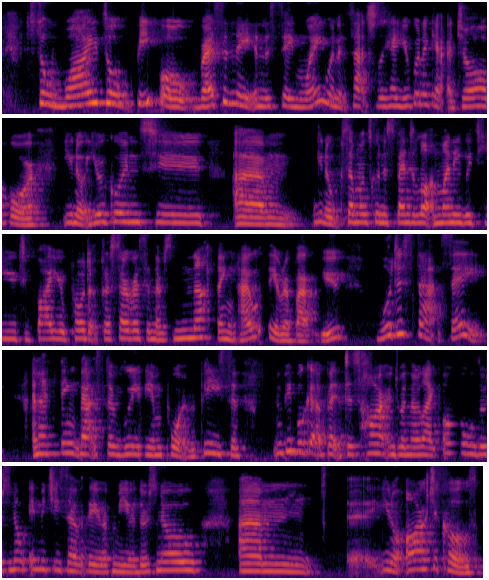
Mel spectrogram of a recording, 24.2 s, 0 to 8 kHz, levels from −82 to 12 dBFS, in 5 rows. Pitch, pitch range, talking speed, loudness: 215 Hz, 200-235 Hz, 225 wpm, -29 LUFS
